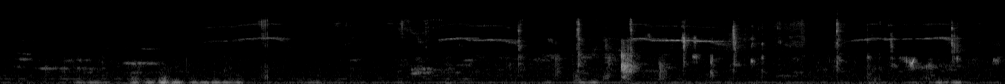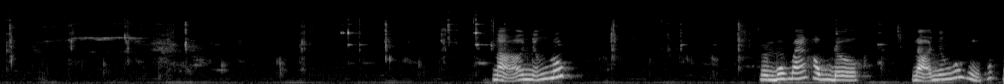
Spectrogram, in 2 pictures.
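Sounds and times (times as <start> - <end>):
thin high whistle-like tone: 1.2 - 3.0, 4.0 - 5.2, 6.3 - 7.3
chewing and gnawing on bone: 3.4 - 15.0, 16.0 - 17.7
wet mouth clicks: 5.2 - 12.2.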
